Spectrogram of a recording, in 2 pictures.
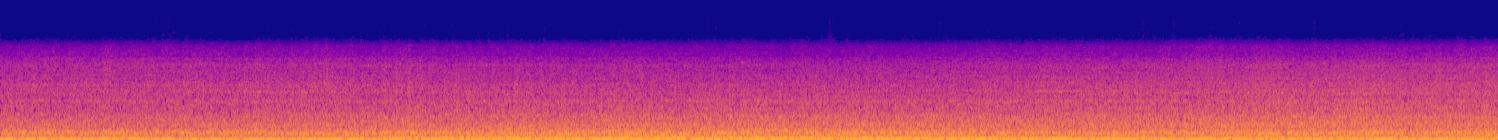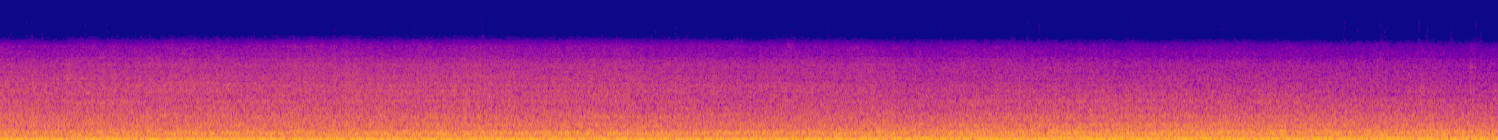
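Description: Freight cars of a long BNSF train rolling across a steel arch railway trestle high overhead: a steady, unbroken rumble of wheels on rail, heaviest in the low end.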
